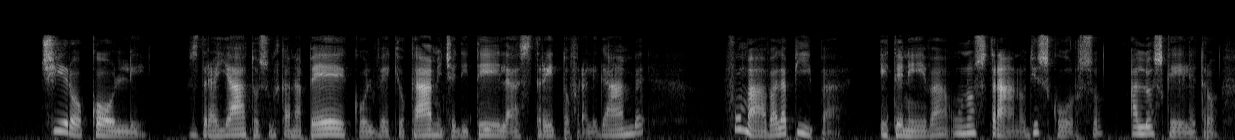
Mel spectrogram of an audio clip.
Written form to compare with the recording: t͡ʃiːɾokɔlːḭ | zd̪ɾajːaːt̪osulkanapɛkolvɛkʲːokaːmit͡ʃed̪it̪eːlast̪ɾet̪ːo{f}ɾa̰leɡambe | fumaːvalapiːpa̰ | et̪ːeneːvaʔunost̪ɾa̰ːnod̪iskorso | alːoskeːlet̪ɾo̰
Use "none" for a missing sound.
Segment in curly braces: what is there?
f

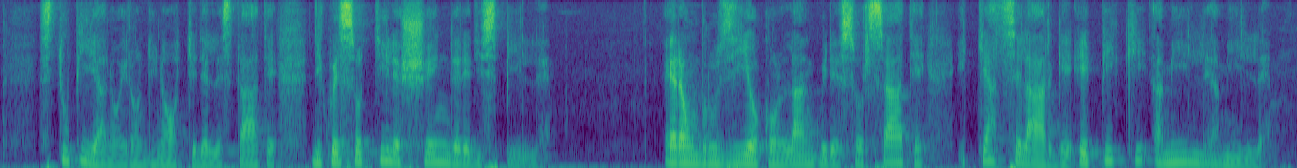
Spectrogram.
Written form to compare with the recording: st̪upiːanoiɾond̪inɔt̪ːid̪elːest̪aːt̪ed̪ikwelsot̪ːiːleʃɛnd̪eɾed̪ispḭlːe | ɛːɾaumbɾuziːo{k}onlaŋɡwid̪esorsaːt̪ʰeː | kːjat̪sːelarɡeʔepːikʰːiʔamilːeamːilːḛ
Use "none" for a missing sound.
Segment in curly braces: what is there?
k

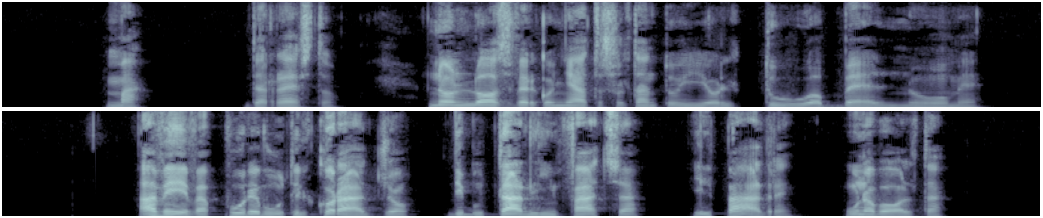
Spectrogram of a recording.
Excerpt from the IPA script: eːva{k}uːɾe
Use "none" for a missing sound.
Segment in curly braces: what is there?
p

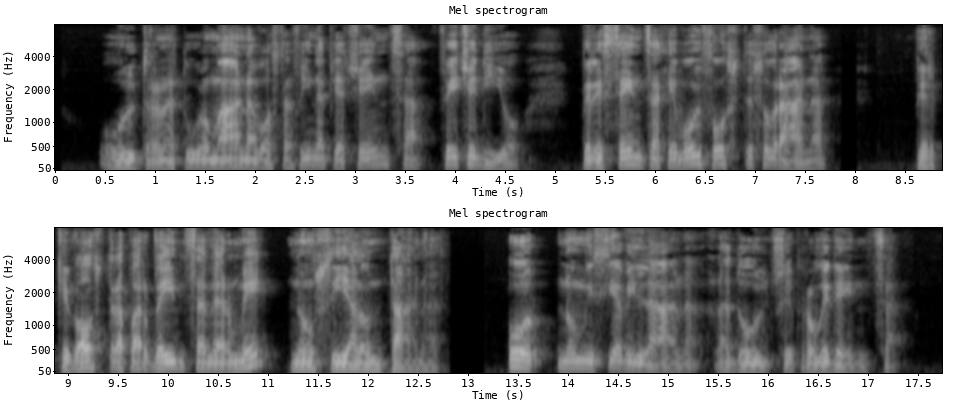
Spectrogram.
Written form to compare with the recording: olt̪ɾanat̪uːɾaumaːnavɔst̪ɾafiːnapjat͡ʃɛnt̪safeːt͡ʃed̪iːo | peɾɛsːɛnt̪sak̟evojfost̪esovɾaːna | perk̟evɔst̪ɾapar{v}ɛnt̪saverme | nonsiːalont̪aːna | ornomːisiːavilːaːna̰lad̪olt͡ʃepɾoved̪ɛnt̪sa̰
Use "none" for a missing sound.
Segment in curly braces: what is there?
v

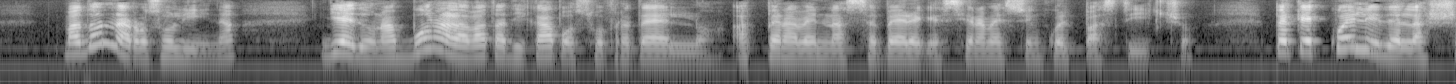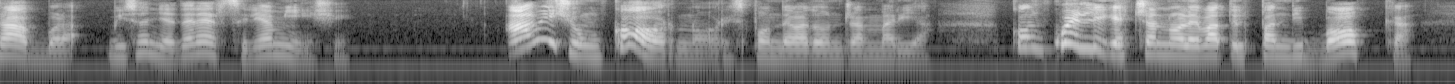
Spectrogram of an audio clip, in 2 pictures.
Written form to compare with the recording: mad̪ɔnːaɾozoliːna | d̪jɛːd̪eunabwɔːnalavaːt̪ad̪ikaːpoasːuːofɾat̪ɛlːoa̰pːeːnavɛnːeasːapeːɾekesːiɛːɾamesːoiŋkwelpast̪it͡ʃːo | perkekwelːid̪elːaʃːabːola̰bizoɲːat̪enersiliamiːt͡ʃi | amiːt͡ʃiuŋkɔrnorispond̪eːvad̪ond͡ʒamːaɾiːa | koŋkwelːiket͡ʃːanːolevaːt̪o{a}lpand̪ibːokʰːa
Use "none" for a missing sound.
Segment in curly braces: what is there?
i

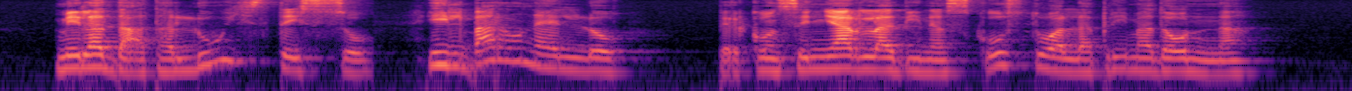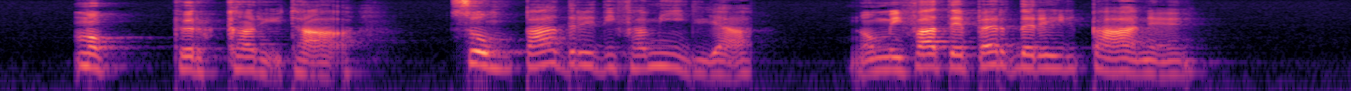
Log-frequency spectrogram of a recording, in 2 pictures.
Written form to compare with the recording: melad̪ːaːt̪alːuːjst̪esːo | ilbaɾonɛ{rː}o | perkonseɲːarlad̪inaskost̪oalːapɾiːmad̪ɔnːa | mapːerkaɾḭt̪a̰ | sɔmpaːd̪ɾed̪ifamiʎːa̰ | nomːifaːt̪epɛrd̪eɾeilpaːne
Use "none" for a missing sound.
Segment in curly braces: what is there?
lː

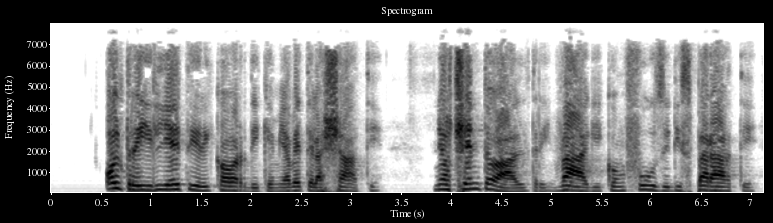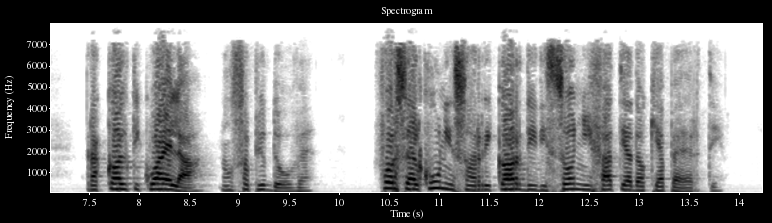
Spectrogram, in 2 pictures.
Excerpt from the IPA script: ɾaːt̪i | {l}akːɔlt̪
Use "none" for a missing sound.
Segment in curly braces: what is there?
r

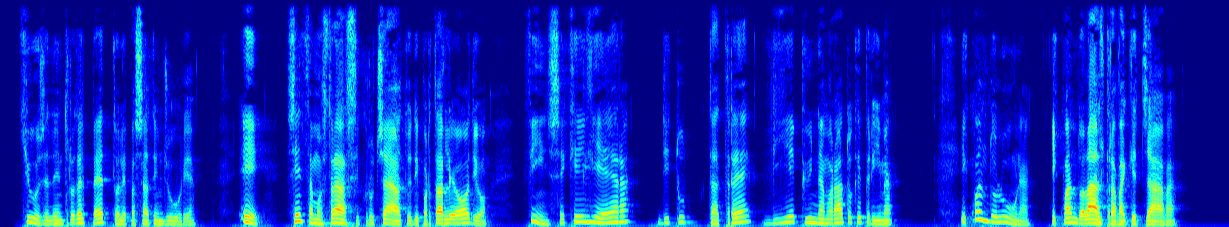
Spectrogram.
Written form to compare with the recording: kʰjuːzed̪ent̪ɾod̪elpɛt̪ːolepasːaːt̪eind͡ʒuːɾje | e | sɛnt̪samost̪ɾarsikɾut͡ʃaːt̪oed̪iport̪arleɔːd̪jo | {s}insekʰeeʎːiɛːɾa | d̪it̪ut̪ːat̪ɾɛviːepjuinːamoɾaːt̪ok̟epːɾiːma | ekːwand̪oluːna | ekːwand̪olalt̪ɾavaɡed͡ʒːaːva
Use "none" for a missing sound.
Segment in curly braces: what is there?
f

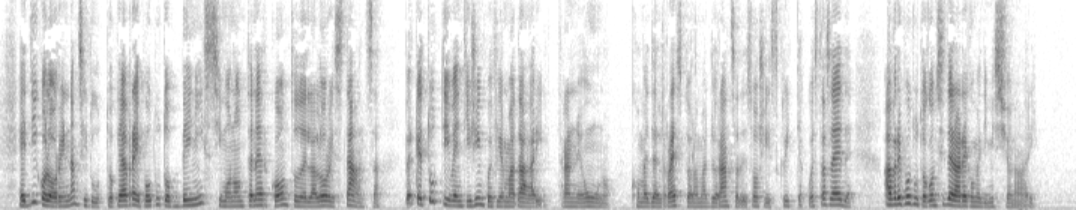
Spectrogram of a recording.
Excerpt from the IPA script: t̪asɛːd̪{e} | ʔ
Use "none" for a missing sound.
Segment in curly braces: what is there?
e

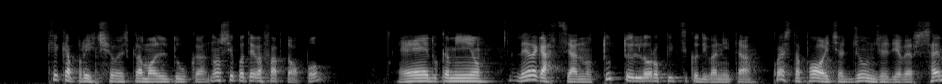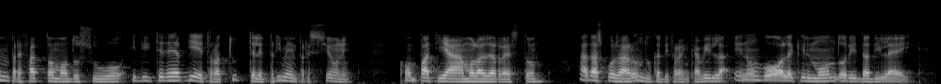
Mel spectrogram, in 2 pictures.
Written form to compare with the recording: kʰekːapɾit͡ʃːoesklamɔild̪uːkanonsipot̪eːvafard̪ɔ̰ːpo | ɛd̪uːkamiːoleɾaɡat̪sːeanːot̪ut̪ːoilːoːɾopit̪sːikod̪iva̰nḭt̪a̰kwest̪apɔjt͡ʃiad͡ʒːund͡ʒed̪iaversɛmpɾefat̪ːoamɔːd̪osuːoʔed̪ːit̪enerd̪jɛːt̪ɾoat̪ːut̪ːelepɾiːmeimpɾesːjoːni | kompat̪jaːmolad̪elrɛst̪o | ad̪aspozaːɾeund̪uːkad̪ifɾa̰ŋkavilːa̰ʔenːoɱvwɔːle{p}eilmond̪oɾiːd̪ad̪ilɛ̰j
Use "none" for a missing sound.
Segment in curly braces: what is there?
k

